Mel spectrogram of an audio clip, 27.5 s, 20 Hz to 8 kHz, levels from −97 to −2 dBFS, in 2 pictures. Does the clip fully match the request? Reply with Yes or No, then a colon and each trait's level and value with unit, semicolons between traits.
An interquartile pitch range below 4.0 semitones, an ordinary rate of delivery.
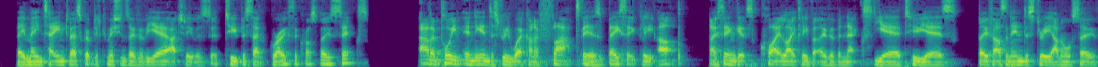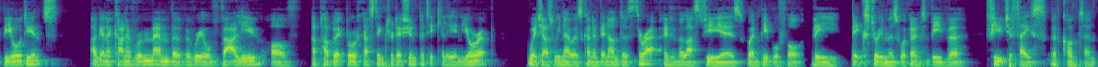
No: average, 3.1 semitones; fast, 210 wpm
